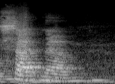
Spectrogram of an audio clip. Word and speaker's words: Satnam: Satnam.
